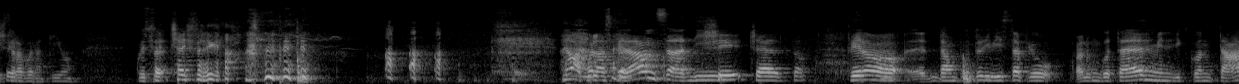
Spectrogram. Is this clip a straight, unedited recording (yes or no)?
yes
